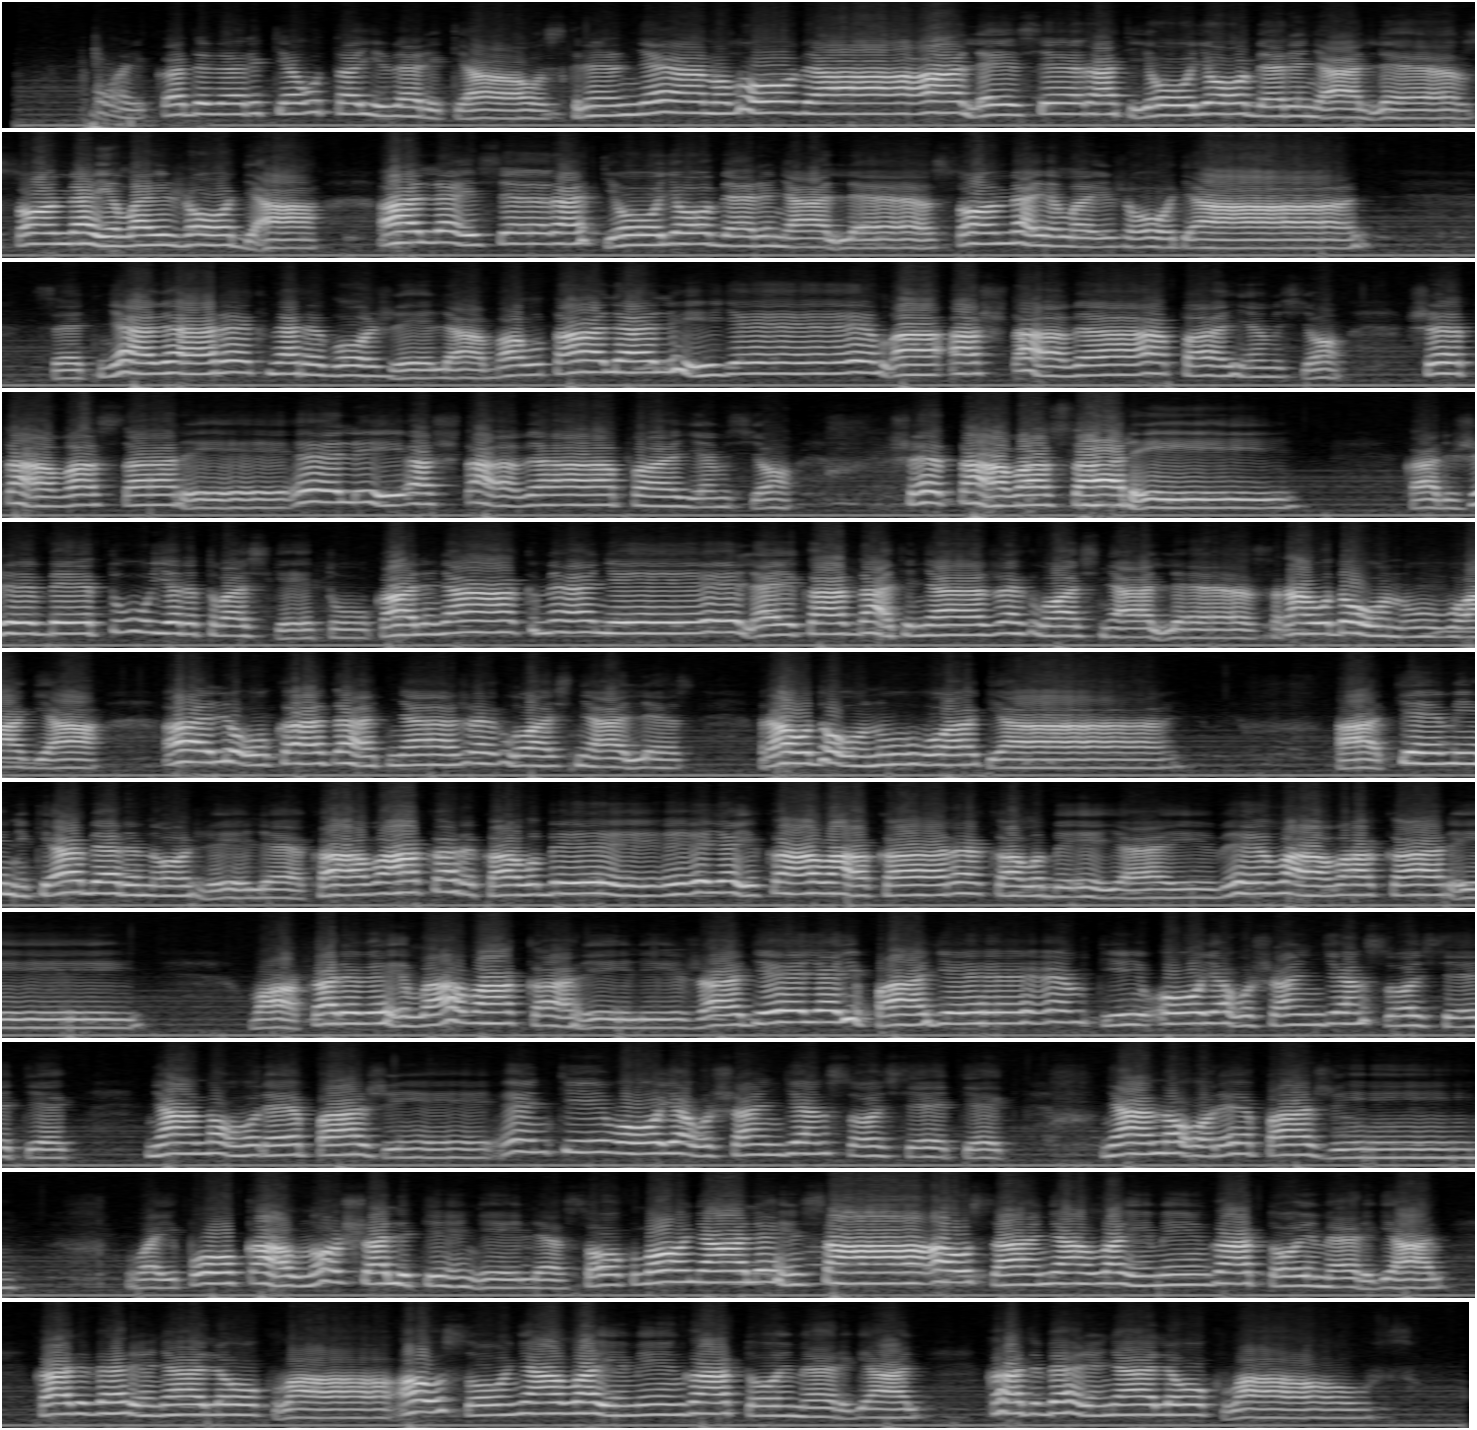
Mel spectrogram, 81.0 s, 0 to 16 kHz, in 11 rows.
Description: Erdvinė aprėptis Pauosupė
Atlikimo pubūdis vokalinis
Fone kartais pasigirsta 2 balsas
